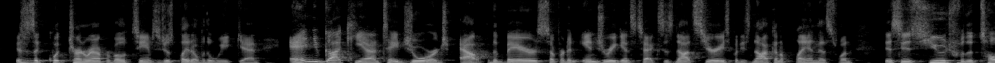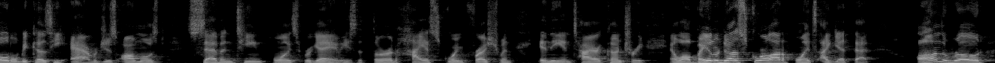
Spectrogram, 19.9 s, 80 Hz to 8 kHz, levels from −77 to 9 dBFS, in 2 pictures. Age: 30-49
